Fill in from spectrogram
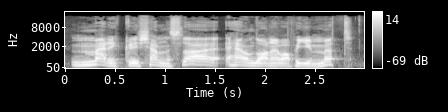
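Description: A man chats casually on a podcast, winding through a story with many fillers and restarts. His voice sits a little higher than most men's. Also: a bit bright. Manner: rambling storyteller, lots of fillers. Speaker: podcast co-host. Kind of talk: casual chat.

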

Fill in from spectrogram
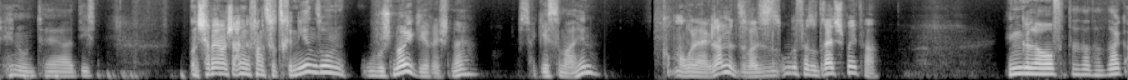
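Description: A young man co-hosting a podcast drifts through a story in easygoing chat, heavy on filler tags like "so" and "ne," and acts out each side of the quoted conversation. His voice is medium-pitched and warm, in a studio-quality recording with no echo.

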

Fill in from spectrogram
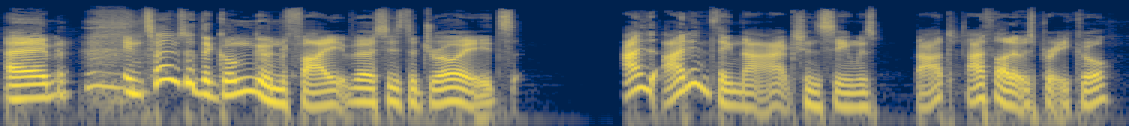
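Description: A man's voice: mid-range voice, wildly swooping pitch, normal speed, a bit bright, no echo. A man hosting a laid-back podcast, joking and swearing casually as he breaks down a film. His voice sits in the middle register, recorded close and dry. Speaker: podcast host. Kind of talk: casual chat.

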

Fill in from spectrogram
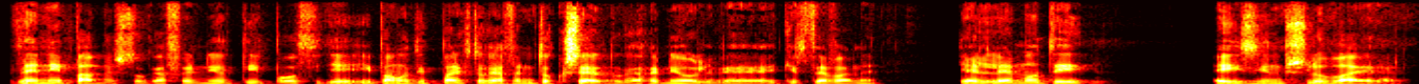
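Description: A man co-hosting a casual sports betting chat, animated and teasing, often talking over the others. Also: medium pitch. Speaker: podcast co-host.

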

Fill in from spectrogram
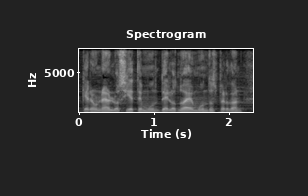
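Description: Brief: young Mexican man, podcast co-host, slangy and profane, fairly high voice, faint music under him. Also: fairly even intonation, fast. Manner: slangy, swearing, explains myths with bursts of laughing shouts. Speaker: podcast co-host telling folklore. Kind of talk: casual podcast chat.

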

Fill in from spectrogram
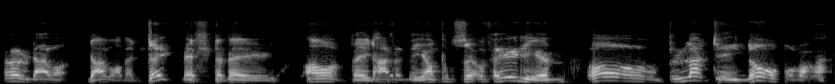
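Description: A man on a podcast doing a silly impression of a man with a voice gone comically deep, as if he had inhaled the opposite of helium. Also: takes it slowly, muffled recording. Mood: goofy.

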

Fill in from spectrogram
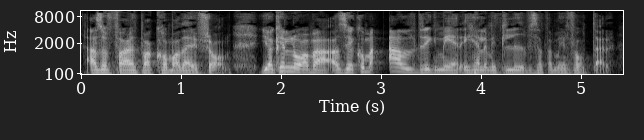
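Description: Animated woman telling a story. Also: deep voice. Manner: animated storyteller who acts out what people said, with heavy filler words. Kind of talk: casual chat, storytelling.

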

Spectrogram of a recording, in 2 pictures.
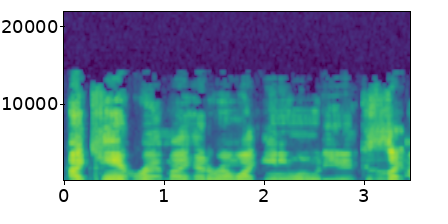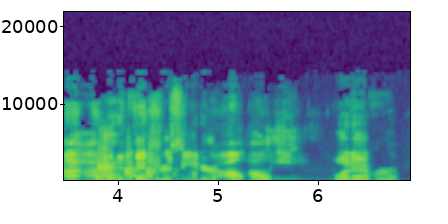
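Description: A man hosting a casual podcast, telling rambling, profane anecdotes in an animated way. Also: fairly high pitch, moderate pace, a crowd in the background. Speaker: podcast host. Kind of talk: casual storytelling chat. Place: live online audio room.

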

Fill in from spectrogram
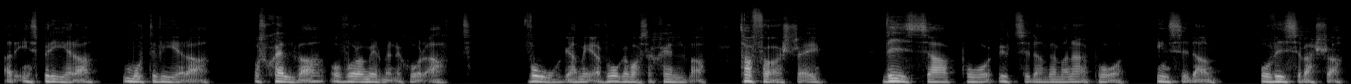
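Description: Male podcast co-host, gravelly, playful banter. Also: medium pitch, level tone, darkish tone. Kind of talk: casual chat.

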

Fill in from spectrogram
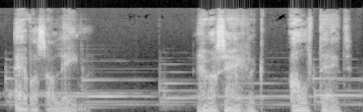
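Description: A man's voice: rumbling low, measured pace, creaky, music in the background. A man narrating a story in a reflective, musing way. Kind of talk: scripted narration of a radio story.

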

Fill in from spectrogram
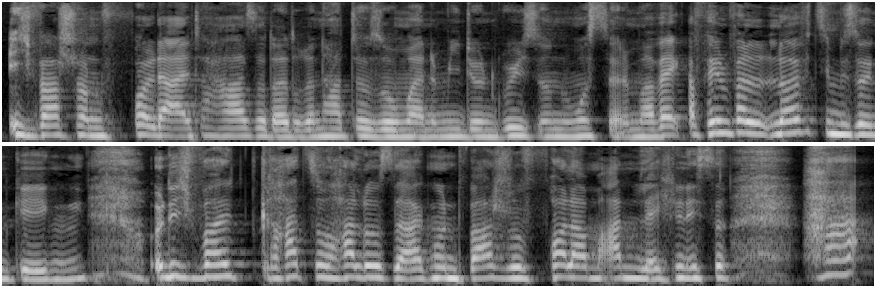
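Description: A young woman from the Schweinfurt area of Germany, chatting casually and excitedly quoting herself as she tells a story. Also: medium pitch, fast, few pauses. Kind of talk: casual chat.

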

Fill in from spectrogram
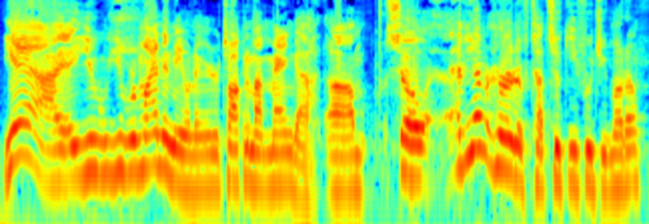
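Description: A man's voice: on the high side, expressive, normal speed, pushed and bright. A man co-hosting a podcast, talking casually with lots of hesitations and fillers. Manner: hesitant, filler-heavy, wry. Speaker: podcast co-host. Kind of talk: casual chat.

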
